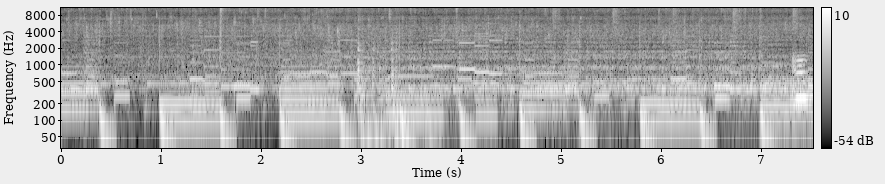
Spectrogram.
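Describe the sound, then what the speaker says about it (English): Tomatoes, red bell pepper, ginger and garlic stir-fried in a pot for jollof rice, a dense close sizzle with rhythmic stirring scrapes repeating steadily throughout. "So I will stir fry it a bit, then cover it and allow it to cook for a while."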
